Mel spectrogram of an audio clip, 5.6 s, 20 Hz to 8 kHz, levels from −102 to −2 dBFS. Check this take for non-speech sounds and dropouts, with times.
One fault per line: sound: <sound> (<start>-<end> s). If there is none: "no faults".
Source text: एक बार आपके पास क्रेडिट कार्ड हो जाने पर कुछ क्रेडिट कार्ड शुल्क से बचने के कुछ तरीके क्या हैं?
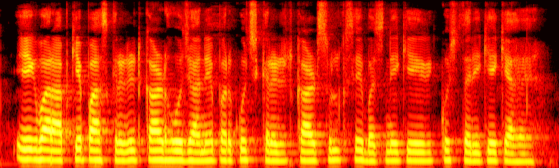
no faults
